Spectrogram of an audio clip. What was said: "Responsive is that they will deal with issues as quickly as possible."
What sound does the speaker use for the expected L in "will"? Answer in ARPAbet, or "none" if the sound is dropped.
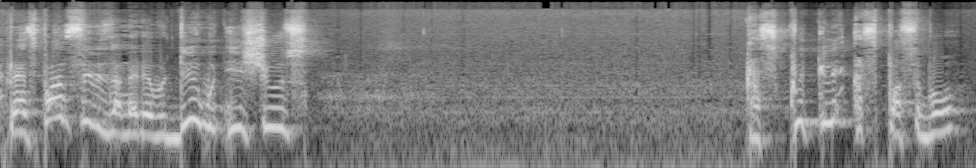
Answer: W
